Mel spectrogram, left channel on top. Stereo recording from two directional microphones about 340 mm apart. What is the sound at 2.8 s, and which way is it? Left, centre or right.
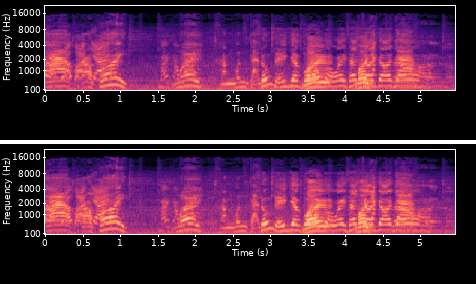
Speech, right.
